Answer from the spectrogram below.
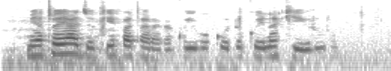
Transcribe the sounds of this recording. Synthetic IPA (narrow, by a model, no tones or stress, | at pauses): mɪatɔjad͡ʒɔkefataɾaɣakwiɣokodokwenakeɾuɾu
